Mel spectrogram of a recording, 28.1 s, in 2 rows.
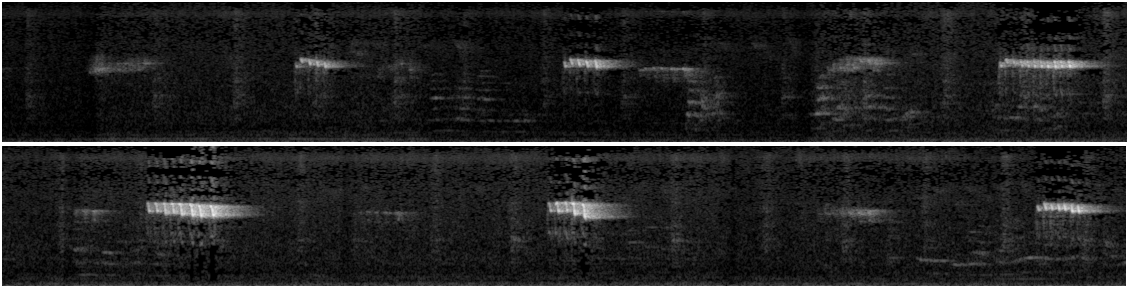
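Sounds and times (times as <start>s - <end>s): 
yellow-vented bulbul giving bright notes: 1.1s - 2.1s, 3.6s - 5.3s, 7.0s - 8.8s, 10.2s - 11.4s, 12.4s - 13.8s, 15.0s - 17.4s, 20.8s - 22.1s, 24.3s - 25.3s, 26.8s - 28.1s.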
